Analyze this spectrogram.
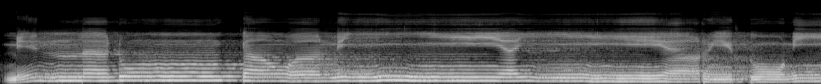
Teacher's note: Kalau kita sambungkan, ini hukumnya mad iwadnya gugur, dia berubah menjadi idgham bi gunnah.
